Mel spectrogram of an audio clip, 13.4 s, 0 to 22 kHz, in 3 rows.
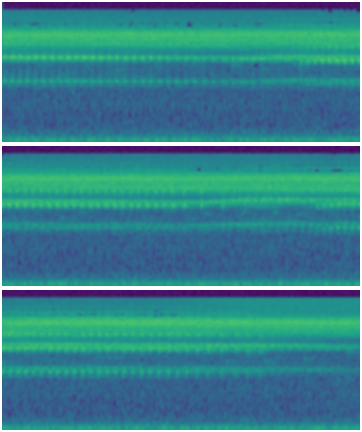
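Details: Higurashi, the evening cicada, singing on 25 July 2019: continuous high buzzing, ringing chorus with rapidly pulsed tones that waver and step in pitch over time, and a faint low rumble underneath.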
